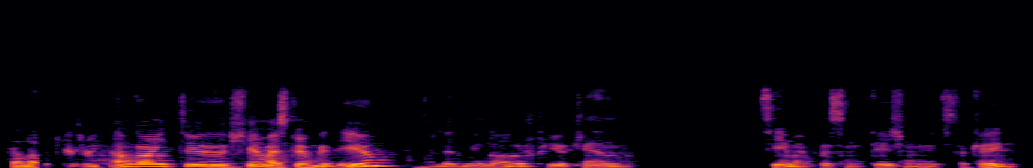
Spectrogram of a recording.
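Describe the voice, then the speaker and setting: A man giving a slide presentation as a director at an online summit, speaking haltingly and often repeating and rephrasing his words. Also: medium pitch, expressive. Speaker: investment promotion director presenting. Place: remote online video call. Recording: dull, lo-fi video call audio.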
